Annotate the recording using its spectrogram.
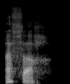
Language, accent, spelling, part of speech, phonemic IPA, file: French, France, afar, noun / adjective, /a.faʁ/, LL-Q150 (fra)-afar.wav
- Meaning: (noun) Afar (language); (adjective) Afar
